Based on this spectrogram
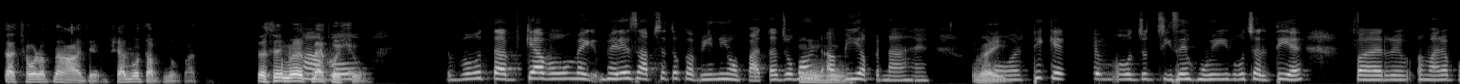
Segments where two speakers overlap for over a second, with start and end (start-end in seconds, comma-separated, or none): none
